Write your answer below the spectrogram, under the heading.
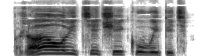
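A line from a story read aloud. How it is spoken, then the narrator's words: Sonorous voice. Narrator (Russian): предложил он звучным голосом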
